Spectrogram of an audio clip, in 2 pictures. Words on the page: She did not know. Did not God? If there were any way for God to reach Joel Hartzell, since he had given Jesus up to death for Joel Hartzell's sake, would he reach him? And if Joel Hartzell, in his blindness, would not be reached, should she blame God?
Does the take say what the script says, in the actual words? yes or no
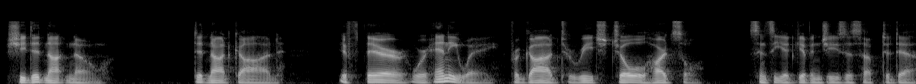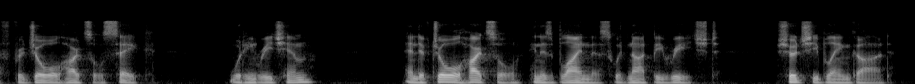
yes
